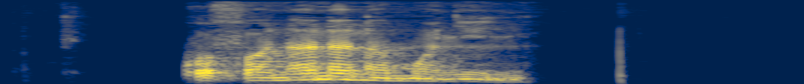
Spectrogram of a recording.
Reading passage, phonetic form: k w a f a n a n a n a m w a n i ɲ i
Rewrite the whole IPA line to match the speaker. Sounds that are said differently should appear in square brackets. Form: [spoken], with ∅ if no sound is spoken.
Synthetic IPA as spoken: k w a f a n a n a n a m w a [ɲ] i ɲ i

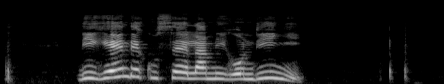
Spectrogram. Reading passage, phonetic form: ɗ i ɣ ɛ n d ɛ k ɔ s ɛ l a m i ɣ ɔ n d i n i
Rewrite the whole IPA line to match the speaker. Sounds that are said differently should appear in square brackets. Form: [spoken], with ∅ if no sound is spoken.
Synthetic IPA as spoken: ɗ i ɣ ɛ n d ɛ k [u] s ɛ l a m i ɣ ɔ n d i [ɲ] i

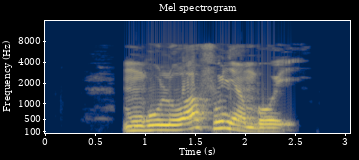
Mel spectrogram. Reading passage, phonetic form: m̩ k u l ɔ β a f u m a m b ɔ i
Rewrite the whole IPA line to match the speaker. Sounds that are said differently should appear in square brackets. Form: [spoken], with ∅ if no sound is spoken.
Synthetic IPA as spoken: m̩ [ɡ] u l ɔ [w] a f u [ɲ] a m b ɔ i

